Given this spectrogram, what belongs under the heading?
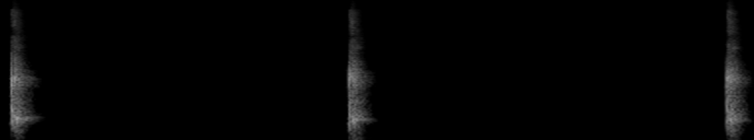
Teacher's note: You're just going to push out some air. And you're going to place the back of your tongue up there and you're going to push out some air with the back of your tongue. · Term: k sound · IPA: /k/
